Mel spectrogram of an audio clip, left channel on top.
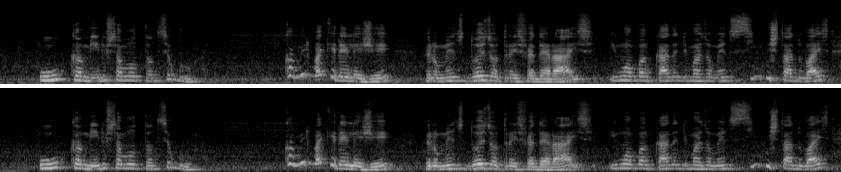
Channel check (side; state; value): both; normal; correlation 0.05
